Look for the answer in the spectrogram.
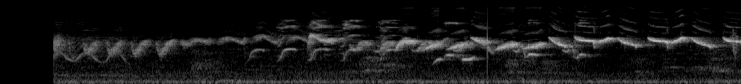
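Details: Two caged hwamei, one on the left and one on the right, singing: loud, varied whistled phrases of repeated rising and falling slurs, growing stronger and more rapid toward the end, with faint low hum behind.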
